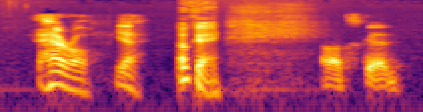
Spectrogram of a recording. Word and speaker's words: Herrell: Herrell.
